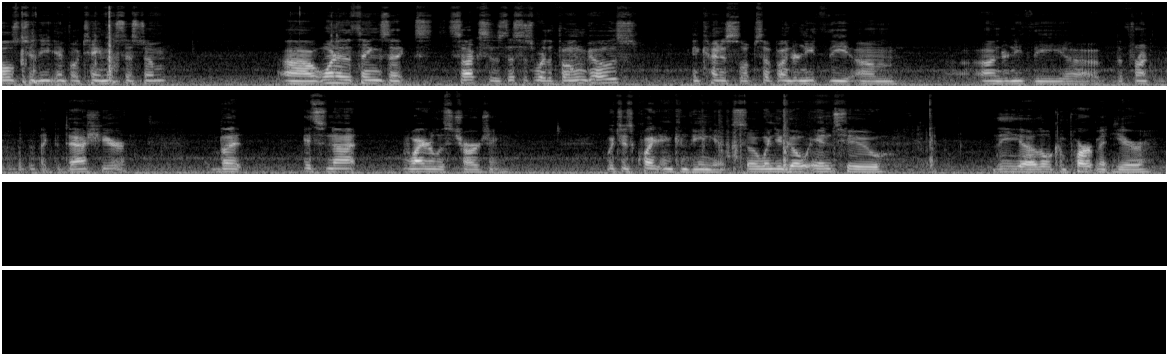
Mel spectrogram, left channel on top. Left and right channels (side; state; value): right; silent; digital silence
